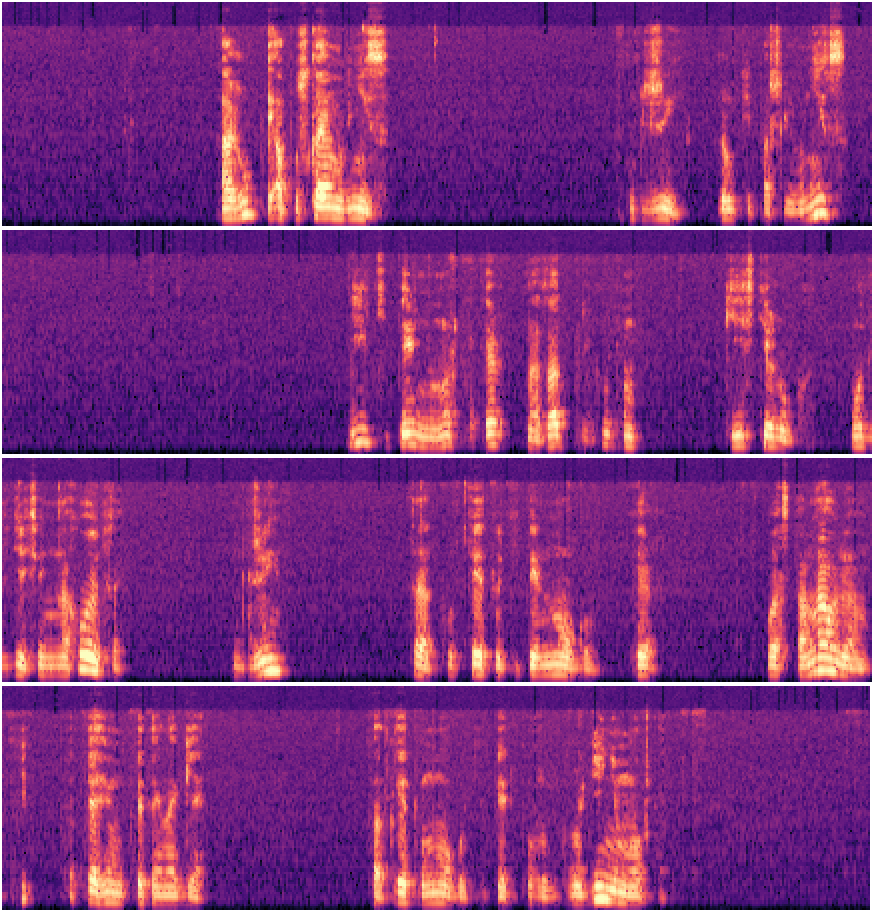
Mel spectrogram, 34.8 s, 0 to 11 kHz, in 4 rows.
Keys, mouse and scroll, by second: 1.7 middle click, 2.7-3.2 scroll down 1, 3.7 click, 4.3 middle click, 6.2 g, 8.5-9.6 scroll up 4, 9.0 middle click, 10.5 middle click, 12.9 r, 15.9 middle click, 18.4 g, 20.8 middle click, 22.1 click, 23.2 r, 25.6 g, 27.5 middle click, 30.0 click, 30.3 g, 33.0 click, 34.6 click.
